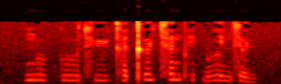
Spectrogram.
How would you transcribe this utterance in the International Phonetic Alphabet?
ŋuː˧p̚kuː˨t͡sʰyː˨kʰɐ˨t̚ kʰɵ˥ɥt͡sʰɐ˥npʰɪ˨k̚ɐ˨˥w lɪ˨˧ŋsɵ˨˩ɥ

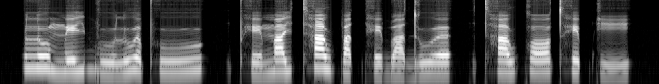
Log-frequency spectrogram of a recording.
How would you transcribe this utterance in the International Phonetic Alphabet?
lo˥˨ me˧˥j buː˩lu˥˨ə̯pʰuː˧˥ | pʰe˩˧ma˧˥j t̪ʰa˥˨wpa˧˩t̚ he˩ba˧˩ du˧ə̯ | t̪ʰa˧˥wkɔː˧˥t̪ʰe˧˥p̚ki˩˧

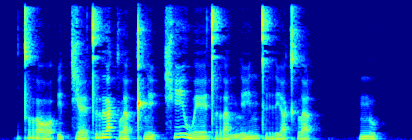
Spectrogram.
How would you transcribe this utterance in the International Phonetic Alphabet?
trɔː˨˩ʔi˨˩t̚t͡ɕɛː˩˦trɯ˥˩a̯ kla˨˩t̚kʰli˨˩ʔt͡ɕʰiː˥˩ weː˦˥tra˨˩nliː˦˥n tri˨˩a̯kʰla˨˩t̚ | nu˨˩k̚

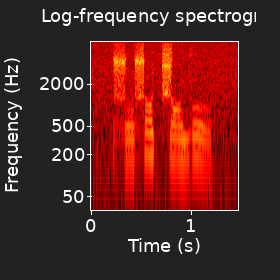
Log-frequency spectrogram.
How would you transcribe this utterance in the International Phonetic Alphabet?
zˤysɔ t͡ɕɔ jo

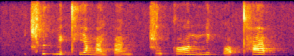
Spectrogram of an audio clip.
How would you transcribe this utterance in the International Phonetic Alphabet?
t͡ɕʰɯ˥˩k̚be˥˩ʔtʰi˧a̯ ma˩˦jpa˧ŋ | t͡ɕu˨˩ʔkɔː˥˩n ŋi˥˩t̚pɔ˨˩ʔ tʰa˥˩p̚

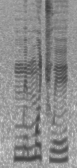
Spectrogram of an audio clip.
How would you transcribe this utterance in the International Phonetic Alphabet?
me˧mɔ˥˧ t͡ɕwe˨˦

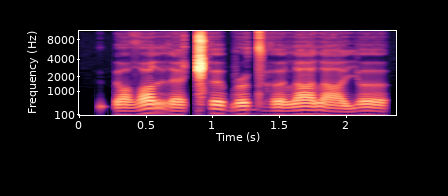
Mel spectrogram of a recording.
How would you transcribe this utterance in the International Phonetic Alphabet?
ʔɨ˨ðˤɨ˦ rɛ˨ǁʰɘ˦˨bə˞˦ dʱə˨ la˦la˨jə˦˨

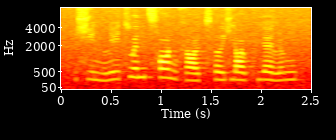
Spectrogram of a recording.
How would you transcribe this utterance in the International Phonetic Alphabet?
ɕi˨˩nli˧˥t͡swə˥nt͡sʰɑ˥˩ŋ xɑ˧˥ʊ̯t͡sʰɤ˥ɕjɑ˥˧ʊ̯pʰjɛ˥˩ lʊ˥ŋ

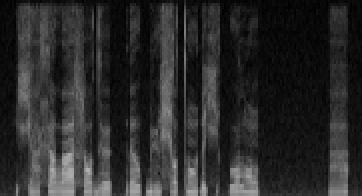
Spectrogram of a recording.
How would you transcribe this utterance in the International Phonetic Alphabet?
ça̤xɛ lˠaɬɔdø | ɾəʊ̯ ɓyɕɔ tõɗəç | ulˠũ | a̤

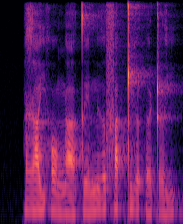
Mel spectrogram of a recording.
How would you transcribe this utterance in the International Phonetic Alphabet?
ɣa˧˥jʔɔ˨˩ŋaː˨˩˨ t̪e˨˩˦nɨ˧˥ə̯fa˦˥t̚ ʈi˧ə̯ʔəː˨˩ʈə˨˩˦j

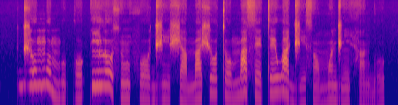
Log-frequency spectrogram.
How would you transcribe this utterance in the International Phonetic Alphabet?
d͡ʒo˦mo˦˨ mu˨ko˨˦ kĩ˦lo˦˨sũ˨ fo˨d͡ʒi˨ ʃa˨ma˧ʃo˦to˧ ma˦se˧ te˦wa˦˨ d͡ʒi˨sɔ̃˨ mɔ̃˧d͡ʒĩ˨ hã˨ɡ͡bu˨˦

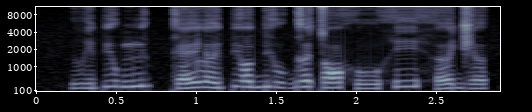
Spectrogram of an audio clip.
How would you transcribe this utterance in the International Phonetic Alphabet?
βi˨pʲuː˦b mʲu˦kːɛ˨˦ɪ̯lə˧ɪ̯ pʲɔː˦bʲuː˦˨ ɡəː˦tɔ˧huː˨hiː˦ həː˨˦ d͡ʒə˧

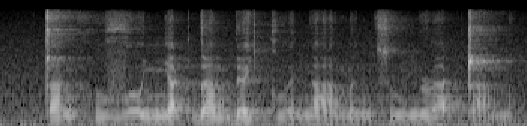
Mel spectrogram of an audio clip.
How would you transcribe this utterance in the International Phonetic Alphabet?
ʈa˨˩˨ŋhu˧ vo˨˩˦ɲa˦˥k̚ɗa˧˥mɗə˧˥j ku˨˩˨ə̯naː˨˩˨ mə˨˩ŋsu˧ŋ ɹa˦˥k̚ʈa˨˩˨m

